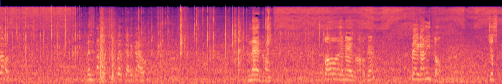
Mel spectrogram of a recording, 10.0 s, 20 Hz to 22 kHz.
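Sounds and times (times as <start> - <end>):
spray can clicking: 0.0 - 1.6, 3.6 - 6.6
spray paint can hissing: 0.0 - 1.7, 5.3 - 10.0.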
